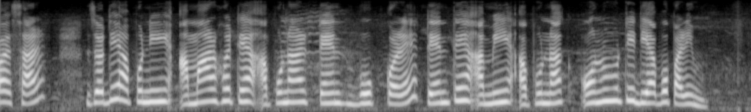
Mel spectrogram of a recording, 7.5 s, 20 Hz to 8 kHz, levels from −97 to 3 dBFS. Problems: none marked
